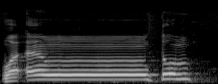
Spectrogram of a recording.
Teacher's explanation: نون کو چھپائیں گے اور غنہ کریں گے, یعنی ناک میں آواز لے کر جائیں گے اور نون کو کلیئر نہیں کرتے, ظاہر بالکل. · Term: اخفا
